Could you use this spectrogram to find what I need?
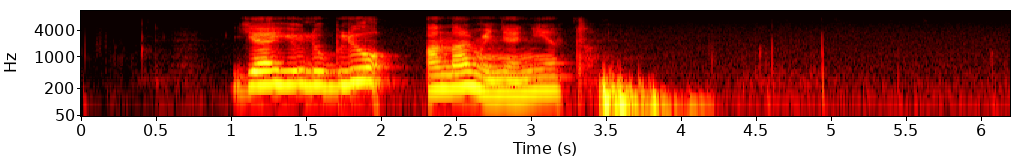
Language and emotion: Russian, sad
